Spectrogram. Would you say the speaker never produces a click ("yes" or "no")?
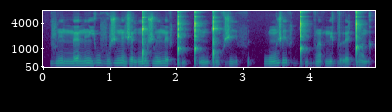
no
